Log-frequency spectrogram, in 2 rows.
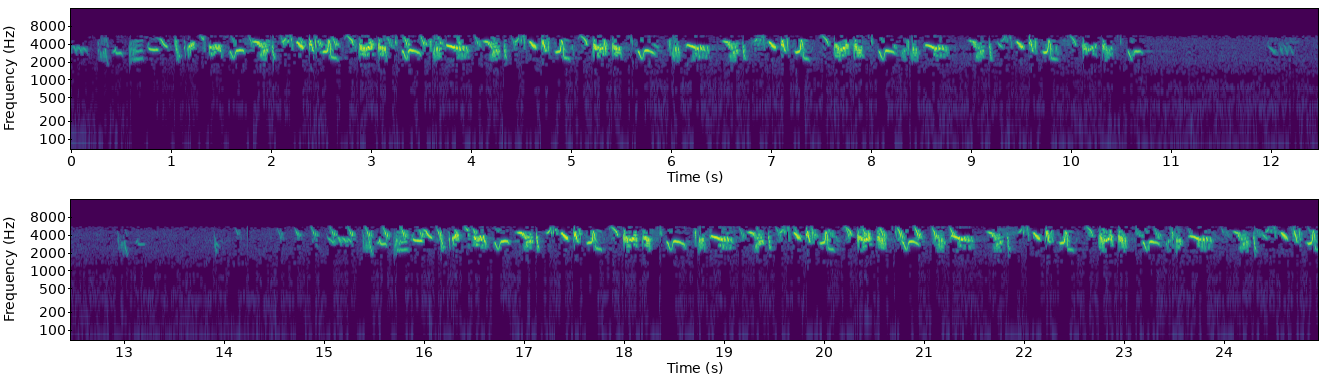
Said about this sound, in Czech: Naše pohraniční hory jsou domovem několika vzácných ptačích druhů. V alpinském pásmu skal a horských louček nad hranicí lesa v Krkonoších od nepaměti přežívá malá populace pěvušky podhorní, čítající sotva 15-20 párů.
